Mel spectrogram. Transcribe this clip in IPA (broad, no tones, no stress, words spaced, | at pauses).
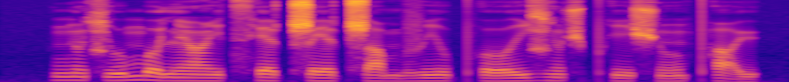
nũɕumo lʲɑ̃i̯t͡sʰe ʈ͡ʂeʈ͡ʂɑm viu̯pʰoi̯ʑũʃ pʰiʃũpʰɑy̯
